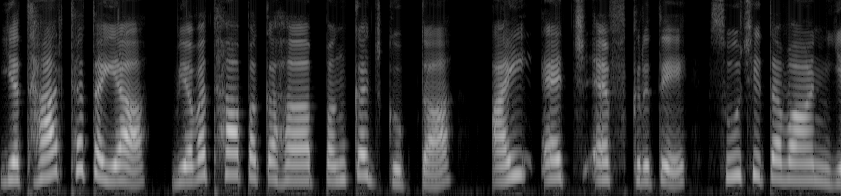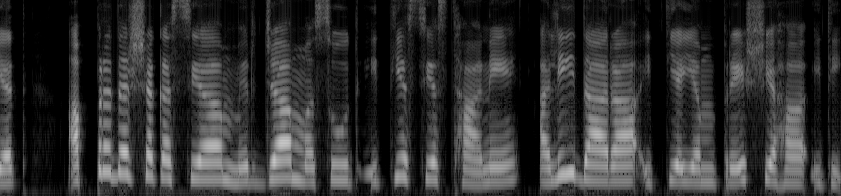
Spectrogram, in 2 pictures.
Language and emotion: Sanskrit, neutral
